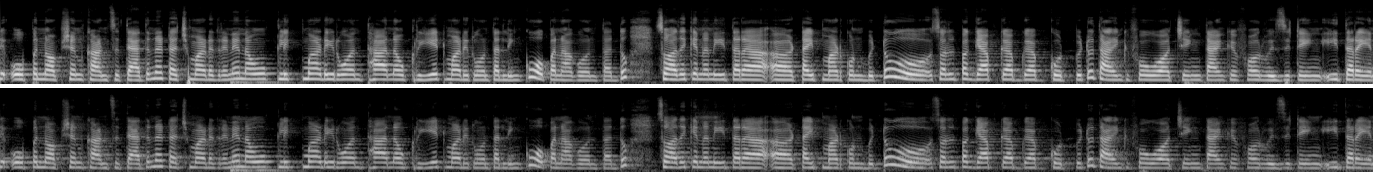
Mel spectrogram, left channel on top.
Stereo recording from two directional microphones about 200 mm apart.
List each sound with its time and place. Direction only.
0.0 s a woman's voice: 25° left (ahead or behind)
